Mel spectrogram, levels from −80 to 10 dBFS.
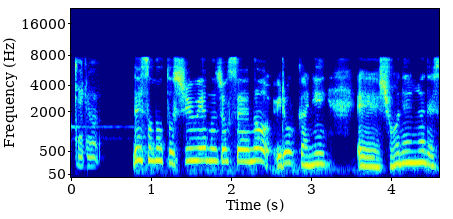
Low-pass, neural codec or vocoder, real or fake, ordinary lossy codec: none; none; real; none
